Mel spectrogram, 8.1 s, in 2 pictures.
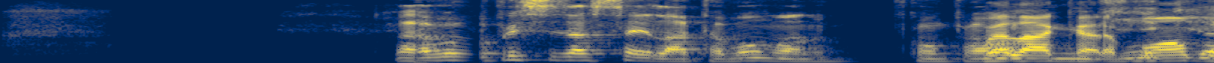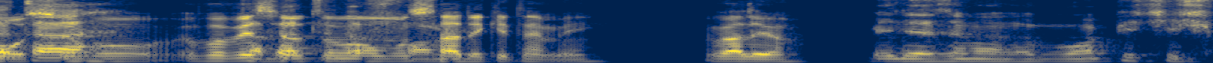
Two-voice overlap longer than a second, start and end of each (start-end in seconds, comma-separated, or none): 3.2-5.7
